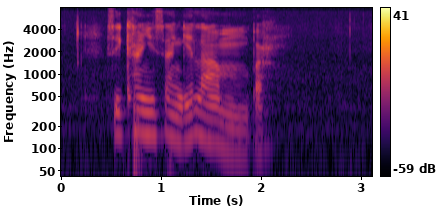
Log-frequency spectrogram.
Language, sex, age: South Ndebele, male, 24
